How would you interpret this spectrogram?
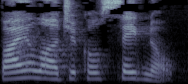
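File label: "BIOLOGICAL SIGNAL", English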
